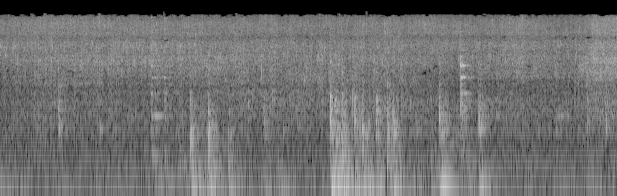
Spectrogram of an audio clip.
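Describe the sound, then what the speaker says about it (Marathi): Surmai (kingfish) fries in a pan, giving a constant loud sizzle as the pieces are turned, with scraping knocks and bursts of crackling and no speech. "आता आपण इथे सुरमई फ्राय करून घेतो. आता हे ना मी आता एक साइड झाली असेल ना, आपण परतून घेऊया."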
